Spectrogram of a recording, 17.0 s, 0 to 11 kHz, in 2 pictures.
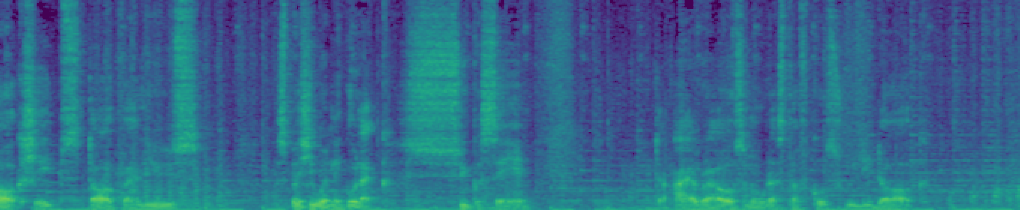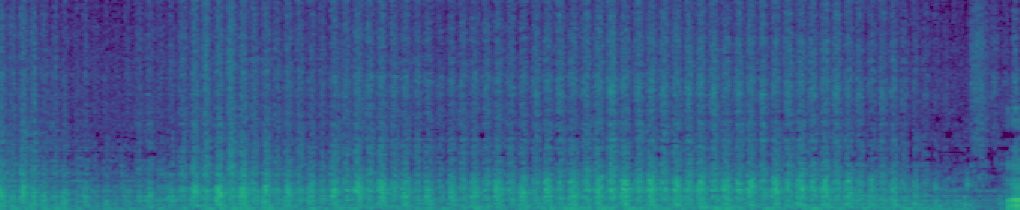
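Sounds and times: pen scratching on paper: 0:00.6 - 0:03.0, 0:04.2 - 0:16.8.

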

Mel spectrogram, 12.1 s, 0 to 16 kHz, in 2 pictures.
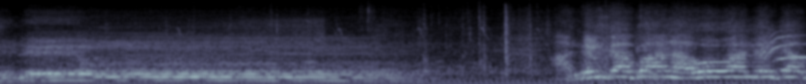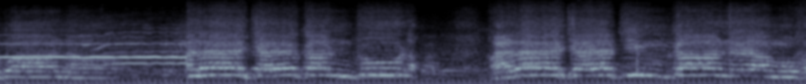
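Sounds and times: men chanting low note: 0:00.0 - 0:03.5.

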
